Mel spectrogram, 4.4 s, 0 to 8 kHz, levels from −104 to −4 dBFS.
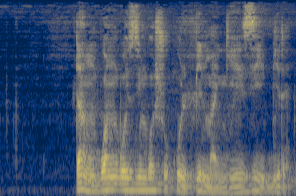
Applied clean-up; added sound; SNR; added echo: none; none; none; reverberation time 0.9 s.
